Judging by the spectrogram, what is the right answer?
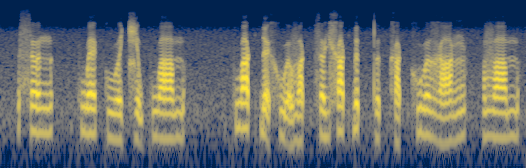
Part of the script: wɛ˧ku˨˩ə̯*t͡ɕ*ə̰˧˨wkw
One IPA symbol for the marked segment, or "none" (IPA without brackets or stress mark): t͡ɕ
